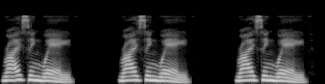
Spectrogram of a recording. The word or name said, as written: risingwave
